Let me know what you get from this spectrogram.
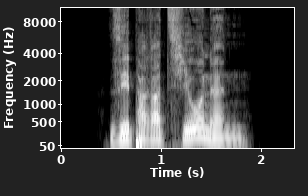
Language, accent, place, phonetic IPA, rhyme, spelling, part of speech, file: German, Germany, Berlin, [zepaʁaˈt͡si̯oːnən], -oːnən, Separationen, noun, De-Separationen.ogg
- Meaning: plural of Separation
